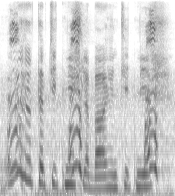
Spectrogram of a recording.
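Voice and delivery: high, loud pet-talk voice; high-pitched calling out to a guard dog. Real, not acted. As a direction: squeak up at the dog to win it over. Points dog to its kennel.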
